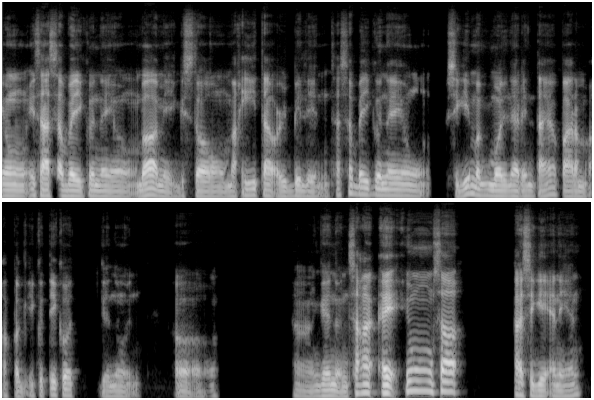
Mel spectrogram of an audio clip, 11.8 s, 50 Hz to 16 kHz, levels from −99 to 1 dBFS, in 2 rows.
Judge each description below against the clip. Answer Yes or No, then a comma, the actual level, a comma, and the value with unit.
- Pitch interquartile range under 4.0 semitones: Yes, average, 3.5 semitones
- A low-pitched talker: Yes, low, 100 Hz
